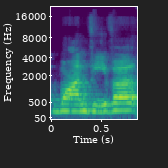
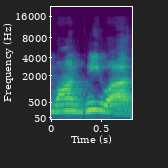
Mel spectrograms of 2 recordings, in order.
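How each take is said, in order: First: The V is sounded as a v. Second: The V is sounded as a w. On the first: "we would pronounce the V's as the" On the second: "They pronounce it as W's"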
